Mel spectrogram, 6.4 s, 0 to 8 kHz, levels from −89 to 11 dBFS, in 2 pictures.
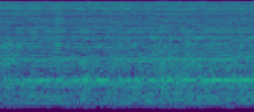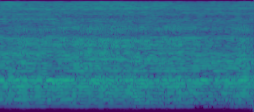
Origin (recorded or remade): remade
